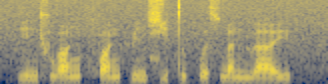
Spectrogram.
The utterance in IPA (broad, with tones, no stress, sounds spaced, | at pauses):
i˨˦ n ʂ w ɑ˨˦ ŋ f ɑ˨˦ ŋ p y˥˨ n ɕ i˥˨ t̪ u˥˨ p ɤ˥˨ s w a˥˨ n ɻ a˥˨ ɪ̯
